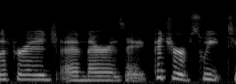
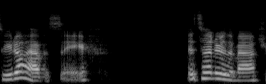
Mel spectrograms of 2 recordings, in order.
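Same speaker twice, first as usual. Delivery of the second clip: put-on louder, chuckling old gentleman voice. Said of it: "chuckles and goes".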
